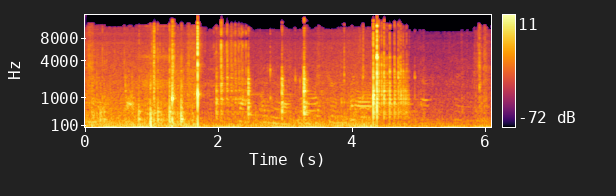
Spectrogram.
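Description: A Polaroid print coater and a freshly developed print being handled: a run of small, sharp clicks and taps, about half a dozen, with the loudest near the start and again about four seconds in.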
